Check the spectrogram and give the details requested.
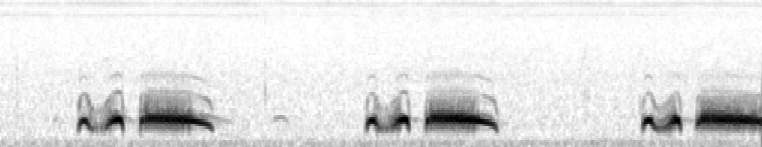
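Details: Spotted dove serving as a trapping decoy in Gia Lai, Vietnam: a repeated phrase of two quick wavering notes followed by one long, even coo, given three times about every two seconds in a quiet setting.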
